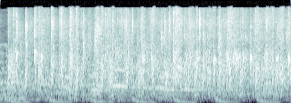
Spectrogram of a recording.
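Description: An audience at the HDS award ceremony in South Tyrol, where the DESBAR in Villanders is named the most popular shop, applauds steadily, a dense wash of many hands clapping at an even loudness for the full length, with a faint murmur of voices mixed underneath.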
